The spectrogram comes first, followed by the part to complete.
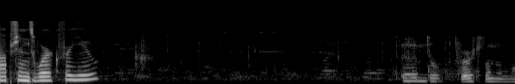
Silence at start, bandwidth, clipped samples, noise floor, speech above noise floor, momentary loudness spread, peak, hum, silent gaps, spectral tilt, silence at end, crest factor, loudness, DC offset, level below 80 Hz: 0 s; 8 kHz; under 0.1%; -63 dBFS; 36 dB; 18 LU; -10 dBFS; none; none; -6 dB/octave; 0 s; 20 dB; -28 LUFS; under 0.1%; -72 dBFS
